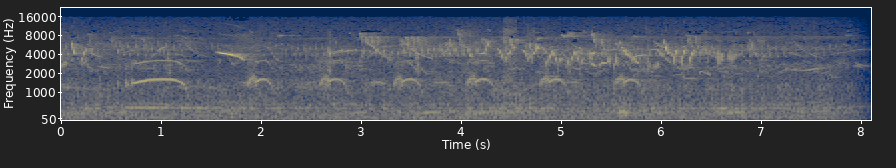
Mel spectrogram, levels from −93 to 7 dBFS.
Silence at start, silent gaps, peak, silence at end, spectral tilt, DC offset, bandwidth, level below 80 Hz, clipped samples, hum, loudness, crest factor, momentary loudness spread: 0 s; none; -2 dBFS; 0.05 s; -0.5 dB/octave; under 0.1%; 16 kHz; -54 dBFS; under 0.1%; none; -20 LUFS; 22 dB; 15 LU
